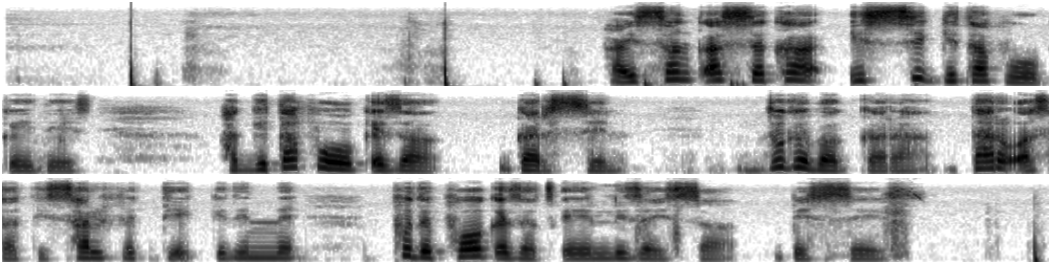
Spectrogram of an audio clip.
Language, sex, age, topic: Gamo, female, 25-35, government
